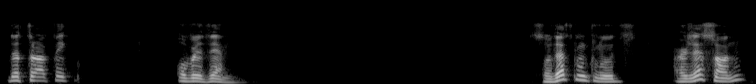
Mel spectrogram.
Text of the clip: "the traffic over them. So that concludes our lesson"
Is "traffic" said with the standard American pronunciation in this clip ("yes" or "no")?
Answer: yes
